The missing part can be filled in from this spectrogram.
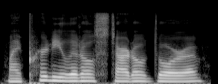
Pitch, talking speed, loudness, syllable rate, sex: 150 Hz, 135 wpm, -14 LUFS, 4.7 syllables/s, male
